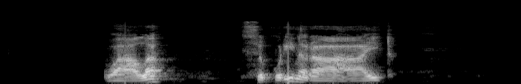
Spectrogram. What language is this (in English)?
Abkhazian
